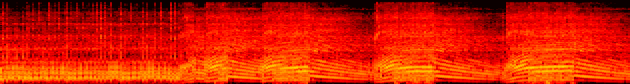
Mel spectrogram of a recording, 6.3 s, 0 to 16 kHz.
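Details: V Pro 5200 two-stroke chainsaw run after magnesium shavings were left in the crankcase, air filter back on, started on choke: fires, then revs up and drops back repeatedly with a clean crisp note; runs normally before dyno test.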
